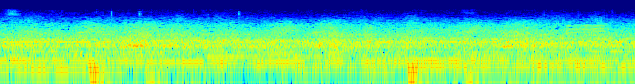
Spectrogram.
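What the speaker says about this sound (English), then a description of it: "Third down, and this crowd is tearing the lid off this place." Loud, dense football stadium crowd roaring and cheering steadily on a third-down play, a continuous wash of voices with occasional whoops and low thumps.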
